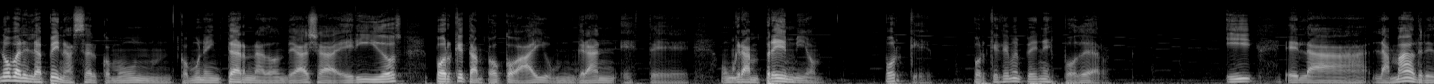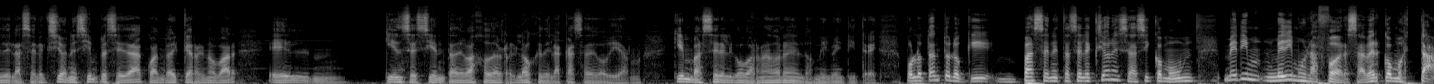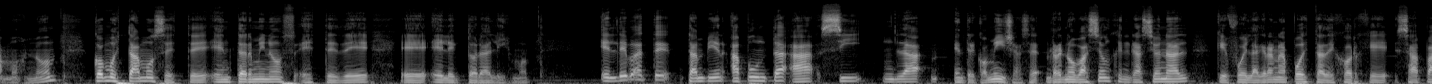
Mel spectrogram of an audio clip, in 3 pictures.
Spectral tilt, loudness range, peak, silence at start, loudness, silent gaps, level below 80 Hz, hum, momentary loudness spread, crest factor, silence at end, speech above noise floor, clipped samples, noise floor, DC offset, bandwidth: -4.5 dB/octave; 7 LU; -4 dBFS; 0 s; -25 LUFS; none; -38 dBFS; none; 13 LU; 22 dB; 0 s; 29 dB; under 0.1%; -54 dBFS; under 0.1%; 17 kHz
